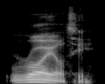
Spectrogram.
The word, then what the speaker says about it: royalty: Royalty. Royalty. Notice that we maintain the T sound for this word. It's like royalty. The T is going to be super weak, super fast, super low in pitch.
